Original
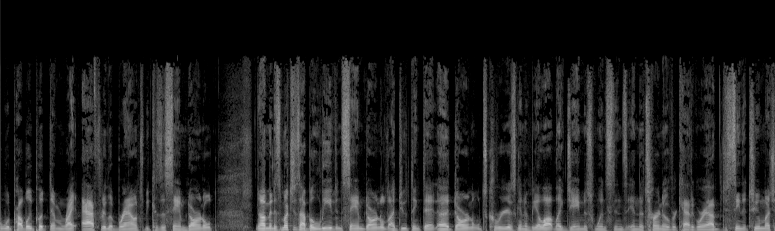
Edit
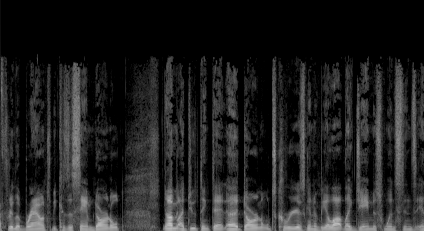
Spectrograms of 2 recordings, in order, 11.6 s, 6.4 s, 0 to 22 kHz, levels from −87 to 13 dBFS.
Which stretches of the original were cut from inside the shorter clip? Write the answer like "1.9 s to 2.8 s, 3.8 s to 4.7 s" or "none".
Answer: 4.0 s to 5.8 s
